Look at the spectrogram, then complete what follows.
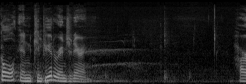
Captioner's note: cheering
